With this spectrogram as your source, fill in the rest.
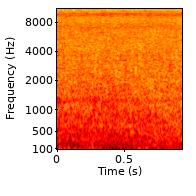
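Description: A small waterfall pours in a continuous loud rushing hiss, steady and close, with no voices.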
